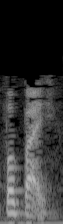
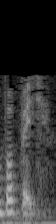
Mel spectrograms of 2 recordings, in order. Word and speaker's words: Popeye: Aunque su nombre en español se pronuncia literalmente en inglés, se pronuncia, en inglés se pronuncia Popeye, no Popeye.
